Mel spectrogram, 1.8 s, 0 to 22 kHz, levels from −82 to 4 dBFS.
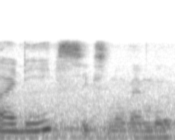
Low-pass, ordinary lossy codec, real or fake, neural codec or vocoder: none; none; real; none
